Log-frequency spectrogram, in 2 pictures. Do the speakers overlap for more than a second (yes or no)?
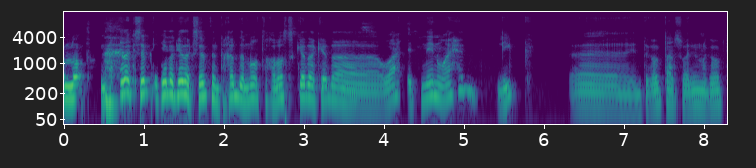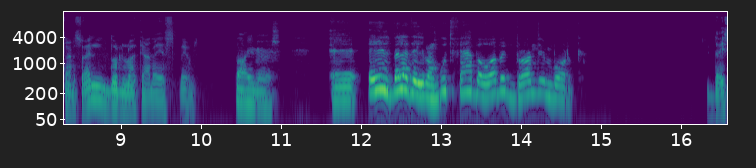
no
